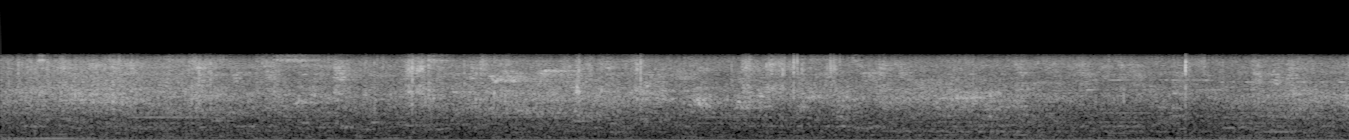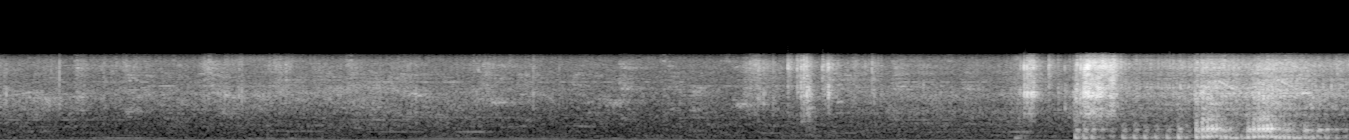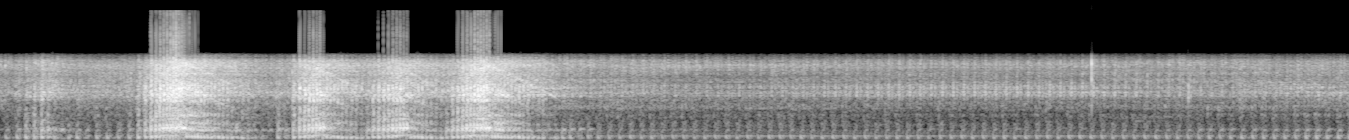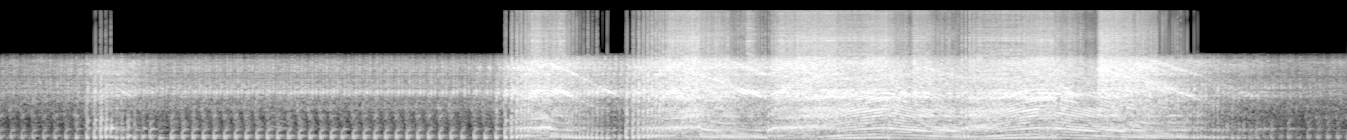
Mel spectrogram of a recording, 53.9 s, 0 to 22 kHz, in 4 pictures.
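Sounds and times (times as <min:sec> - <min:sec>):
motorcycle engine revving and idling: 0:23.6 - 0:53.9.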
